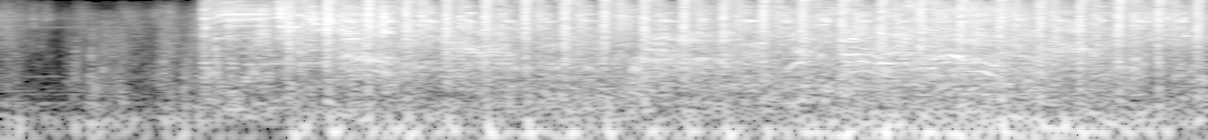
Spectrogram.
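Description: A gun fires rapidly with loud bursts.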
